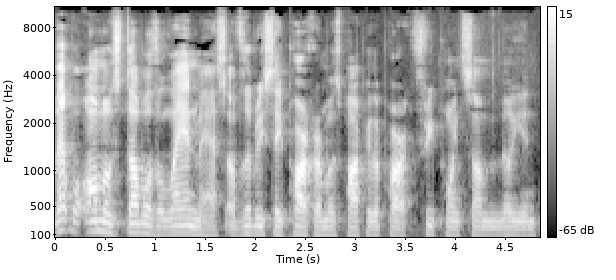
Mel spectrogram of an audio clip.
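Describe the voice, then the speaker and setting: With an American accent, a man speaks in an unremarkable speaking voice, fairly low in pitch, fairly quick, and with fairly even intonation. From Philadelphia area, US. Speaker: state environmental agency official. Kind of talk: interview.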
